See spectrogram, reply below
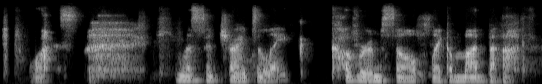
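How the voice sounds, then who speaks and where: A woman playing a grieving mother who recalls her young son, halting and emotional, in a dramatic table read. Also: deep voice, level tone, sharp tone, breathy edge, full character voice, low-quality recording. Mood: wistful, animated. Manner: halting, emotional, drops into whispers.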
